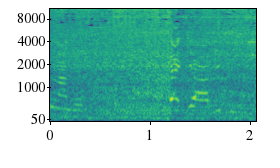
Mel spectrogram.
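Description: A man speaking over a steady low rumble.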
